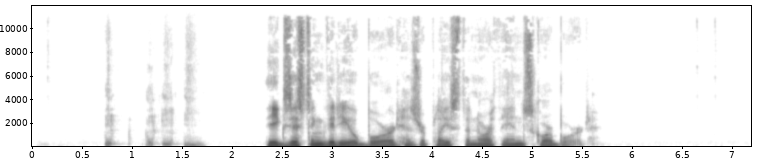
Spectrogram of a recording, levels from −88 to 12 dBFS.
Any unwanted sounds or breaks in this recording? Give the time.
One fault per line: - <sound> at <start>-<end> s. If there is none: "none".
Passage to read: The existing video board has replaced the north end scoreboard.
- throat clearing at 0.7-1.8 s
